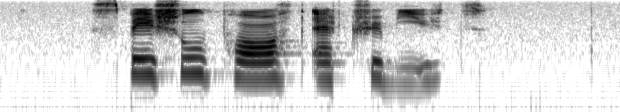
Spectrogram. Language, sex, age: English, female, 19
